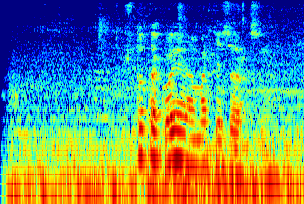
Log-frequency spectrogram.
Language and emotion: Russian, neutral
